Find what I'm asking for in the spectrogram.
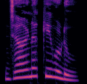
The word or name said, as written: ಜಾಣಗಿವುಡು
